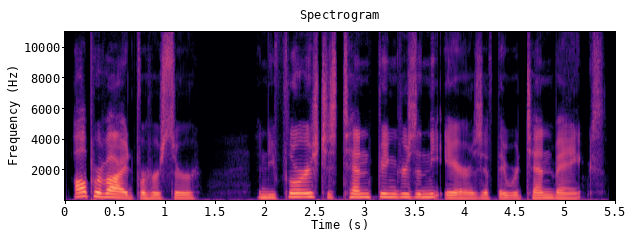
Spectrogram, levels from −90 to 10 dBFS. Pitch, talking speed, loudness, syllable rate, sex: 195 Hz, 220 wpm, -19 LUFS, 5.6 syllables/s, female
